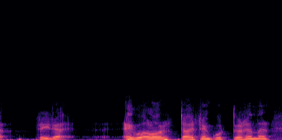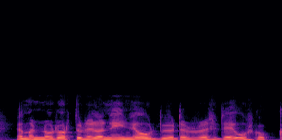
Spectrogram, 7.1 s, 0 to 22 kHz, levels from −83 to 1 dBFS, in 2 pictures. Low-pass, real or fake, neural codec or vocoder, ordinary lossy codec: 7.2 kHz; real; none; AAC, 32 kbps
